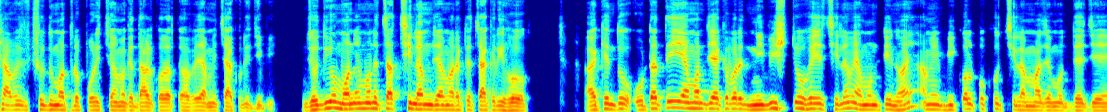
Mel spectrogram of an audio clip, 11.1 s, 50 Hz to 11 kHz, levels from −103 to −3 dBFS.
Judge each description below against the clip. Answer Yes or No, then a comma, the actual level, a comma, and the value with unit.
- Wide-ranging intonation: No, average, 4.8 semitones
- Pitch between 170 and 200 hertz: No, low, 135 Hz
